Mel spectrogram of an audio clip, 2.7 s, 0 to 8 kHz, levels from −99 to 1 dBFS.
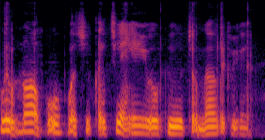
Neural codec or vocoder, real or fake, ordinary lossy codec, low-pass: codec, 16 kHz, 1 kbps, FunCodec, trained on LibriTTS, 50 frames a second; fake; none; none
